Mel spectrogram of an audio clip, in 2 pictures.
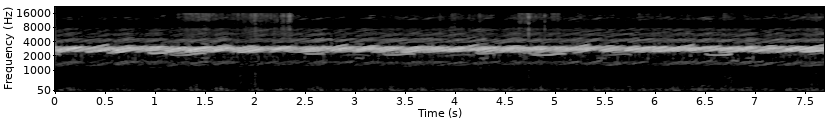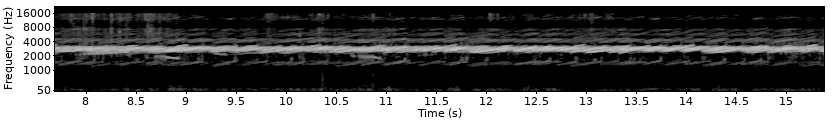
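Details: A dense breeding chorus of spring peepers (Pseudacris crucifer) in a septic lagoon, countless high, rising peeps overlapping into a continuous shrill ringing.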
